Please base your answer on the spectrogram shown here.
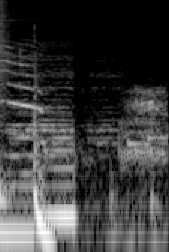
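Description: A house cat gives a loud, drawn-out meow close by, followed by a quieter trailing vocal sound. No one speaks.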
